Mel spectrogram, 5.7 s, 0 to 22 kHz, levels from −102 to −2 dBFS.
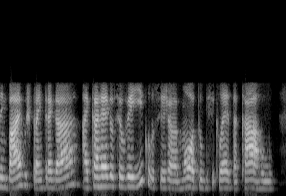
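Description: No technical faults can be heard in the speech, which comes across as ordinary G.711 mu-law telephone audio at 64 kbps, confined to the usual line band of about 300 Hz to 3.7 kHz.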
